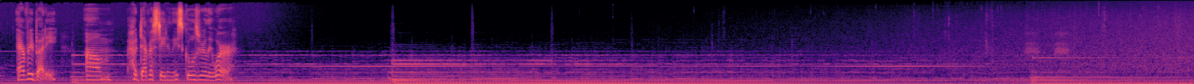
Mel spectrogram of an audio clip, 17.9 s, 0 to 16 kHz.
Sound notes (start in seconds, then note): 7.1 bird cawing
